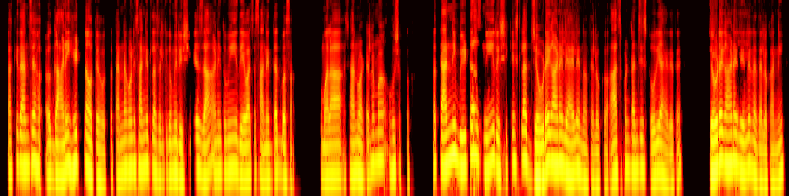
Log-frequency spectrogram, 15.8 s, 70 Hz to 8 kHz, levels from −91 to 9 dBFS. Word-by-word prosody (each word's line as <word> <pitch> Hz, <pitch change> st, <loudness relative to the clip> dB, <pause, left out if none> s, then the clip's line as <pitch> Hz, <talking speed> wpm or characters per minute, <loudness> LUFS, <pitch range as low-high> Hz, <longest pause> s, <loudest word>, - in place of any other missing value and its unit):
का 130 Hz, -, -2 dB
की 155 Hz, +5 st, -8 dB
त्यांची 150 Hz, +2 st, +1 dB
ह 120 Hz, -, -3 dB
गाणी 125 Hz, +2 st, +2 dB
हिट 155 Hz, +1 st, +2 dB
नव्हते 125 Hz, -6 st, +1 dB
होत. 100 Hz, -2 st, -2 dB
तर -, -, -8 dB
त्यांना 125 Hz, +3 st, -1 dB
कोणी 140 Hz, +1 st, +1 dB
सांगितलं 145 Hz, 0 st, -1 dB
असेल 120 Hz, -2 st, -4 dB
की 125 Hz, -, -9 dB
तुम्ही 130 Hz, +1 st, +1 dB
ऋषिकेश 120 Hz, +4 st, -2 dB
जा 115 Hz, 0 st, +1 dB
आणि 130 Hz, +1 st, -1 dB
तुम्ही 140 Hz, +2 st, 0 dB
देवाच्या 120 Hz, +1 st, 0 dB
सानिध्यात 115 Hz, +1 st, -2 dB
बसा. 115 Hz, -1 st, -3 dB
तुम्हाला 115 Hz, -, -5 dB, 0.3 s
छान 125 Hz, 0 st, -1 dB
वाटेल 120 Hz, +1 st, -1 dB
आणि 155 Hz, -, -1 dB
मग 170 Hz, +4 st, -2 dB
होऊ 135 Hz, 0 st, -2 dB
शकतो. 100 Hz, -, -9 dB, 0.5 s
तर -, -, +1 dB
त्यांनी 155 Hz, +6 st, +5 dB
Beatlesनी 150 Hz, 0 st, +2 dB
ऋषिकेशला 155 Hz, +5 st, -2 dB
जेवढे 120 Hz, +5 st, +5 dB
गाणे 155 Hz, -1 st, +4 dB
लिहिले 135 Hz, 0 st, +2 dB
ना, 110 Hz, -4 st, -2 dB
ते 100 Hz, -, -6 dB
लोकं 100 Hz, 0 st, -6 dB
आज 130 Hz, +1 st, -1 dB
पण 145 Hz, -1 st, -3 dB
त्यांची 135 Hz, 0 st, -1 dB
स्टोरी 120 Hz, -1 st, -1 dB
आहे 115 Hz, -5 st, -1 dB
तिथे. 95 Hz, 0 st, -6 dB, 0.6 s
जेवढे 140 Hz, +6 st, +6 dB
गाणे 160 Hz, 0 st, +3 dB
लिहिले 135 Hz, +2 st, +1 dB
ना 135 Hz, -4 st, 0 dB
त्या 105 Hz, -1 st, -3 dB
लोकांनी, 105 Hz, +4 st, -3 dB
130 Hz, 195 wpm, -22 LUFS, 120-145 Hz, 0.6 s, जेवढे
